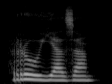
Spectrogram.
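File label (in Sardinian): "rujas", Sardinian, female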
